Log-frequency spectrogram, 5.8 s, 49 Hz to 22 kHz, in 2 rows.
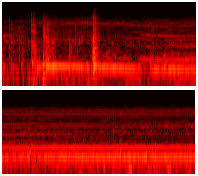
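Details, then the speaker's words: Datsun 280ZX first start after replacing three bad injectors (had been running on three cylinders, rough), vacuum lines reconnected, good compression: after a couple of starter clicks a steady, even idle hum with no stumble; smooth healthy idle. "all the injectors are all changed out we plugged everything back in all the vacuum lines and everything so this is the first start with good injectors good connections and good compression so here we go"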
